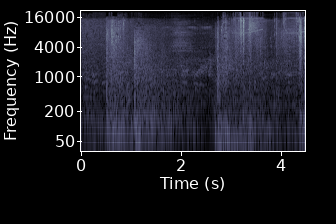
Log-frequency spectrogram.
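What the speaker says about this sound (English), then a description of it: "they're still throwing grenades" Grenade explosions in an Xbox video game, two sharp loud blasts about two seconds apart, each trailing into rumbling debris, with a third burst beginning at the end.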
